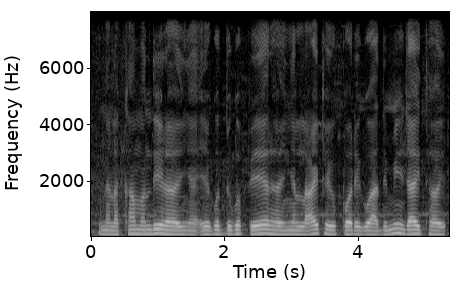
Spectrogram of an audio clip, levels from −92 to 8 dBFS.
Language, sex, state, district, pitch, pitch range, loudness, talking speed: Bajjika, male, Bihar, Vaishali, 140 Hz, 135-145 Hz, -28 LUFS, 165 wpm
